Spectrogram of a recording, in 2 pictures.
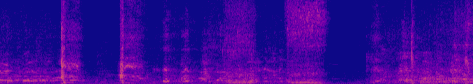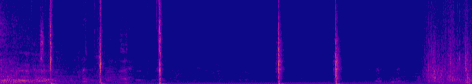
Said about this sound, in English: Piggy sneezes and coughs. Fozzie blows his nose or taps on the table. That's what it was.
